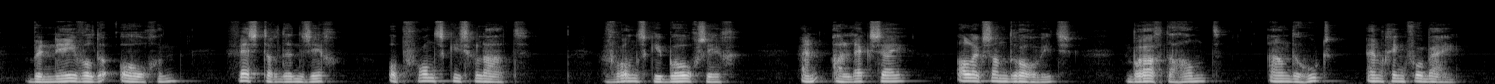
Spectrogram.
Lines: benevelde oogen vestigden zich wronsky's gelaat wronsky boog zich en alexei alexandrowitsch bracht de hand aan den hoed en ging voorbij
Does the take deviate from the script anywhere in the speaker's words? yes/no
yes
